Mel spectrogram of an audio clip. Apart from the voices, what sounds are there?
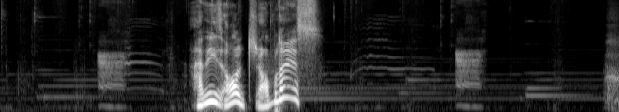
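cats meowing in a video game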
